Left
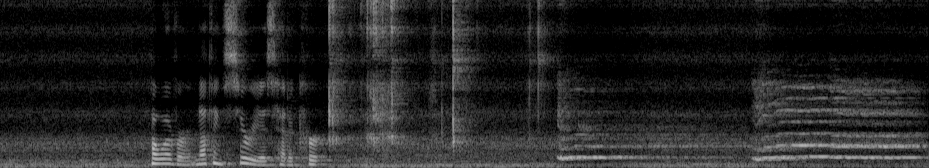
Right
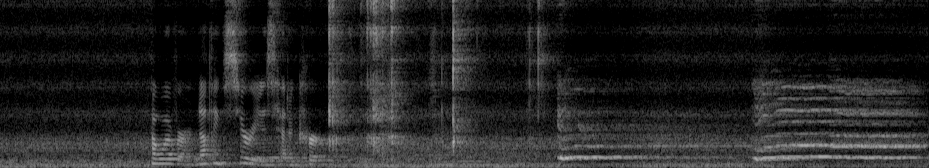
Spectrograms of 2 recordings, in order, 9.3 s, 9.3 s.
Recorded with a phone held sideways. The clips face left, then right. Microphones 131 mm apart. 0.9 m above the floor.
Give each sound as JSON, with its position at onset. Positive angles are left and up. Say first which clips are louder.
{"t": 1.5, "sound": "a woman speaking", "louder": "left 8 dB", "side_deg": 40, "distance_m": 0.5}
{"t": 3.3, "sound": "tape being pulled", "louder": "even", "side_deg": -25, "distance_m": 0.8}
{"t": 5.6, "sound": "singing", "louder": "left 1 dB", "side_deg": 25, "distance_m": 5.0}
